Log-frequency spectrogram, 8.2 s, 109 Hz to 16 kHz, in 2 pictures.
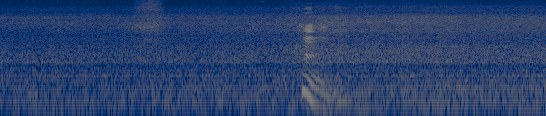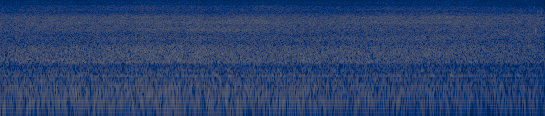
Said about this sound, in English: Like, I've seen the water kind of wash up maybe 2 feet where my towel is.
